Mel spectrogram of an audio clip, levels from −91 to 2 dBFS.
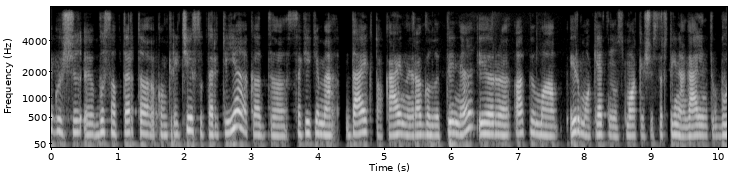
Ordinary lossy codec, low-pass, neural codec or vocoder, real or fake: Opus, 64 kbps; 7.2 kHz; none; real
